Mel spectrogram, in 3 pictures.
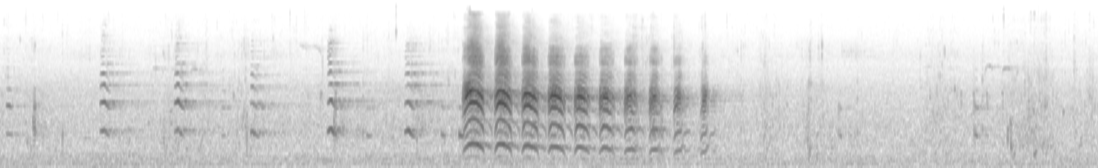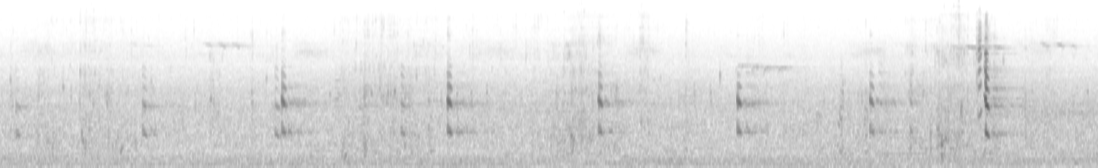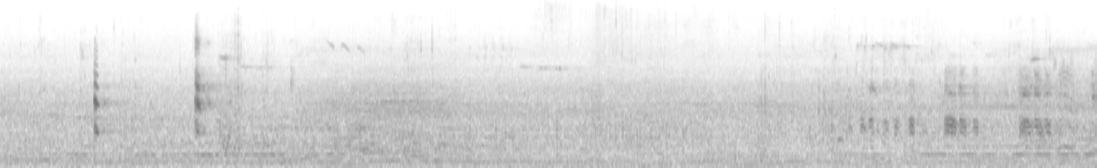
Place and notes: Seneffe, Belgium - Very quiet ambiance at the canal
Near an old and disused canal, birds are searching food in the water : Common Moorhen, Eurasian Coot, Mallard, unhappy geese. Ambiance is very very quiet during the winter beginning.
